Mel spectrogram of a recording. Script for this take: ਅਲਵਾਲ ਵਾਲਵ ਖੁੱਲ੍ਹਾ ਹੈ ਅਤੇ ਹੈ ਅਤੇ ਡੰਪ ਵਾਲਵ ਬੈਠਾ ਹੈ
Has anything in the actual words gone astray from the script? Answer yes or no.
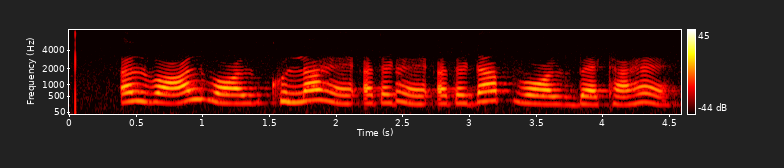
no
